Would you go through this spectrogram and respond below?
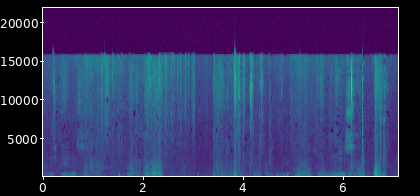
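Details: Buzzing swarm of honey bees as eight frames are transferred into a new hive in spring 2018; the dense hum wobbles up and down in pitch as bees fly close, broken by sharp taps of hive handling.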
